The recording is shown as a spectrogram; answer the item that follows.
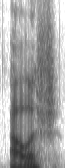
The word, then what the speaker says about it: Aleš: very much Nathan and great job pronouncing my name you're very lucky that I have spent a little bit of time in that part of the world and I know at that little hat on the sea it's supposed to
